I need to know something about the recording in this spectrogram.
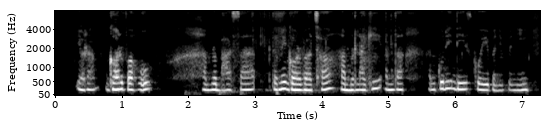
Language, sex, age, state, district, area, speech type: Nepali, female, 18-30, West Bengal, Kalimpong, rural, spontaneous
